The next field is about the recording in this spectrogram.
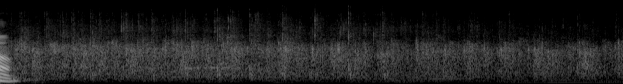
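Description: A steady round of applause from a crowd after a prayer: dense clapping that holds at an even level for several seconds and tapers slightly toward the end, with no voices standing out.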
